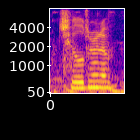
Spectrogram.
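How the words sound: It is said in the loser character's voice.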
